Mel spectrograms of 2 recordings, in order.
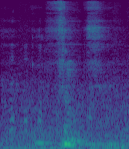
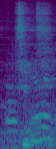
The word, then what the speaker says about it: Fünf: Fünf. It's like there's no vowels in there. It's just all it's just like F N F. Fünf.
